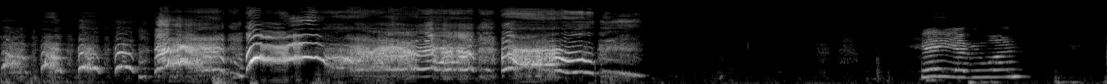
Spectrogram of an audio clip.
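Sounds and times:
boy screaming excitedly: 0:00.0 - 0:06.0.

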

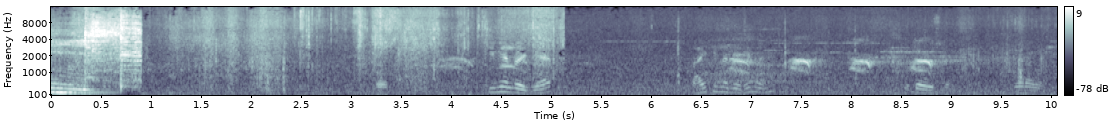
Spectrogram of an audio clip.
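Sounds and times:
bird calling: 0:03.5 - 0:10.0.

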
